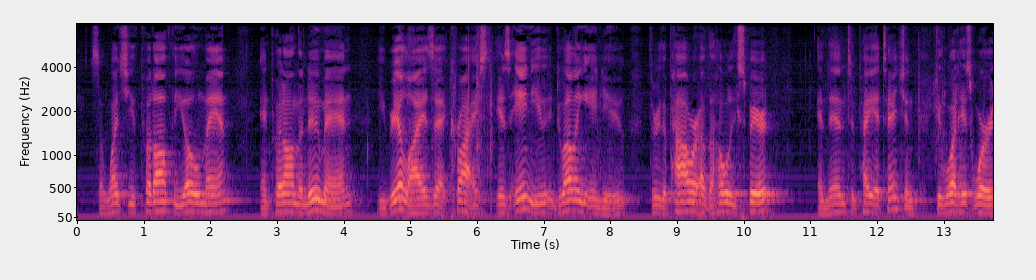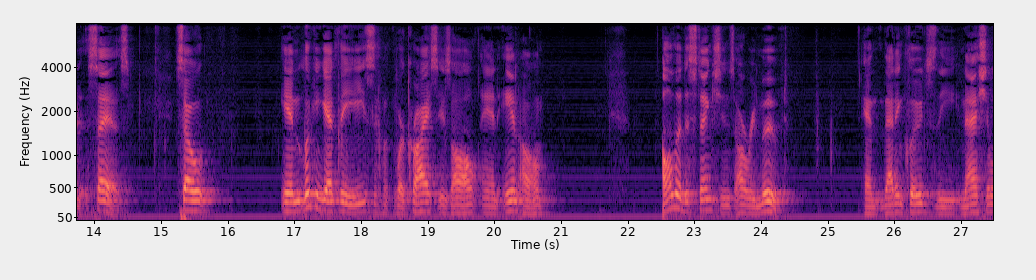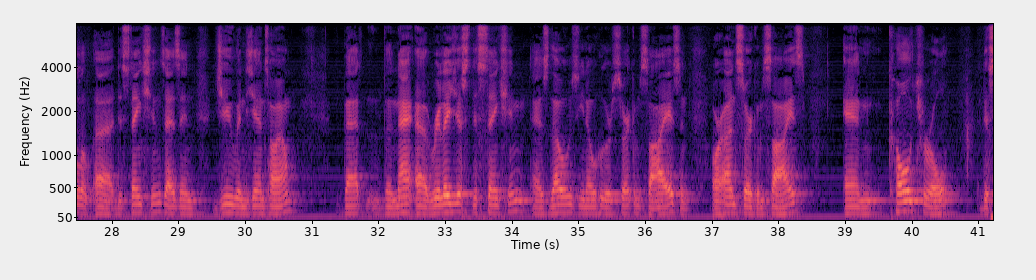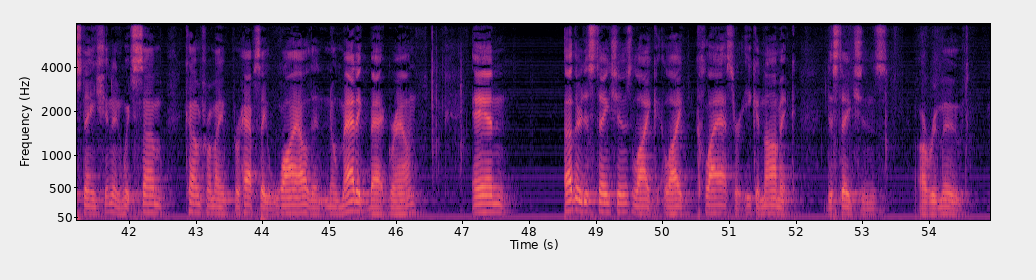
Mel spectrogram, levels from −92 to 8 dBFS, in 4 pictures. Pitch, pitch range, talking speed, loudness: 110 Hz, 100-130 Hz, 120 wpm, -24 LUFS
